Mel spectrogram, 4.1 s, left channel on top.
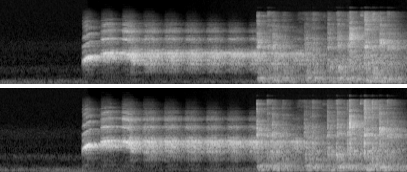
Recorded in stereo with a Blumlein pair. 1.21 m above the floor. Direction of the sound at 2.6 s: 60° right.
